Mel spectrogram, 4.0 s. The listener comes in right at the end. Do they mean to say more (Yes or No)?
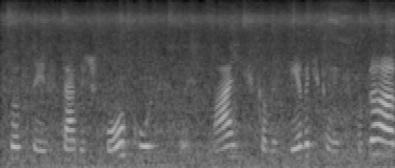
Yes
